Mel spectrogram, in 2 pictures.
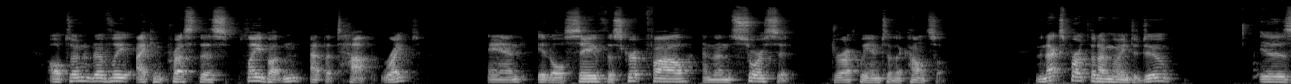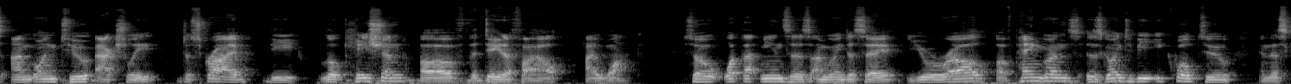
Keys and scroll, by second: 10.9 Return, 13.5 shift+3, 13.7 shift+space, 14.6 space, 15.8-18.5 typing, 20.5-24.8 typing.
